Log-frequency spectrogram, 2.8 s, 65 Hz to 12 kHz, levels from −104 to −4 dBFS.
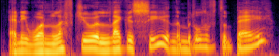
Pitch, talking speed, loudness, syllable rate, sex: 140 Hz, 255 wpm, -19 LUFS, 6.6 syllables/s, male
